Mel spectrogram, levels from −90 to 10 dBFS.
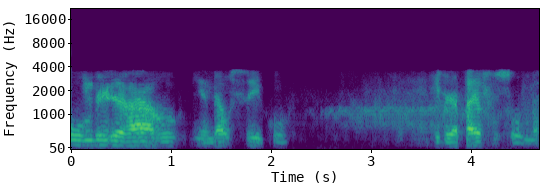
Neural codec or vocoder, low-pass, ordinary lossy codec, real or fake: codec, 16 kHz, 2 kbps, FreqCodec, smaller model; 3.6 kHz; none; fake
